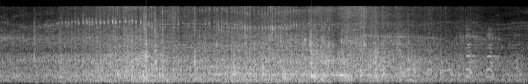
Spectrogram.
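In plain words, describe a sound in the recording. Tyres skid and spray loose dirt.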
